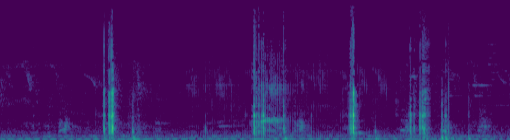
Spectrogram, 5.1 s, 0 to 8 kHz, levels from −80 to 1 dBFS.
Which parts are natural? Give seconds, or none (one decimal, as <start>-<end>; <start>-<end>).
0.0-1.5; 4.0-5.1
